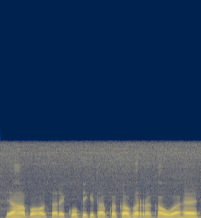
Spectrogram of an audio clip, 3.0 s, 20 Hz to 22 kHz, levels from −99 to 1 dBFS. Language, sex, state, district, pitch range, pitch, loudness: Hindi, male, Jharkhand, Garhwa, 110-120 Hz, 115 Hz, -16 LUFS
